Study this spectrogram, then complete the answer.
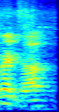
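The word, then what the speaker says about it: Runze: My first name, Rinza, Can you spell it?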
